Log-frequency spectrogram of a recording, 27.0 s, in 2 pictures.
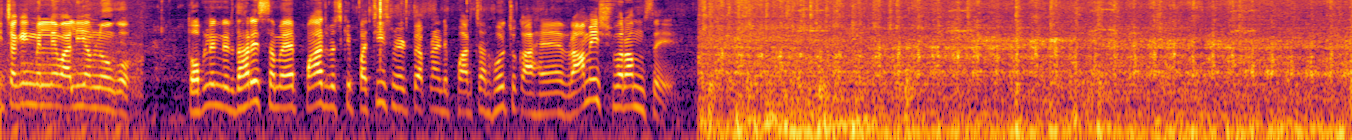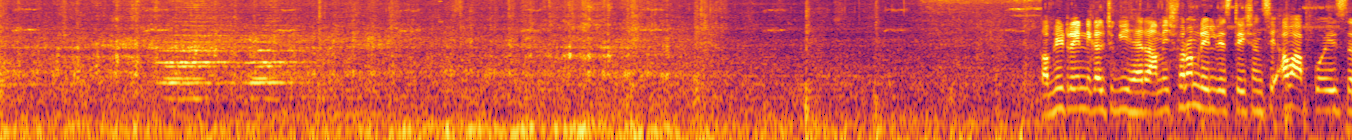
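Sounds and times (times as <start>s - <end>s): train low rumble: 0.0s - 27.0s
wheels clattering on rails: 6.9s - 27.0s
locomotive horn blast: 15.0s - 17.0s.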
